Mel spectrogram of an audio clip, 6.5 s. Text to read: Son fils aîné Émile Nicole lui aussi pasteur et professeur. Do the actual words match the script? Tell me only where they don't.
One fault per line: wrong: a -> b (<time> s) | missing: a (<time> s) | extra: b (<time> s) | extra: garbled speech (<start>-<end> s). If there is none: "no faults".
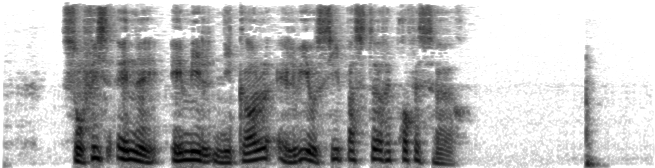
extra: est (2.8 s)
